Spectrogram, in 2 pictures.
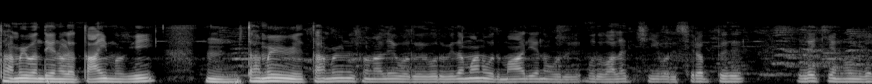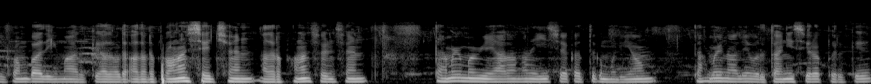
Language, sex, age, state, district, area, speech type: Tamil, male, 18-30, Tamil Nadu, Cuddalore, rural, spontaneous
